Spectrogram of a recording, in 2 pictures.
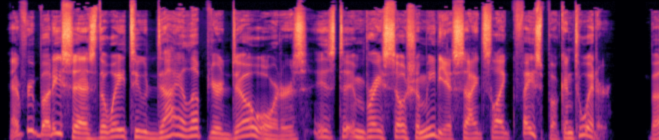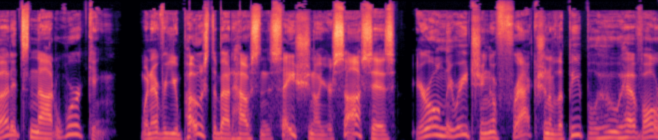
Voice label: explainer

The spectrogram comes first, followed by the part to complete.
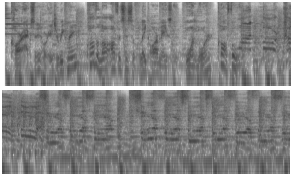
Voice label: radio

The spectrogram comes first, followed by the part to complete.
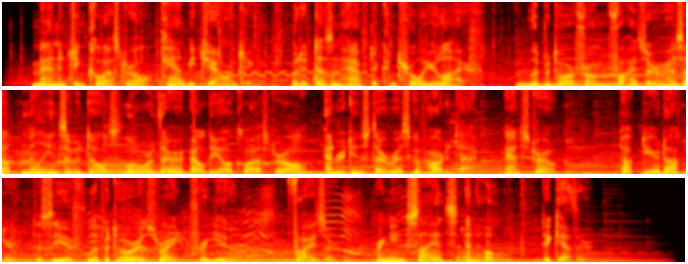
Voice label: Radio Spot; Lipitor

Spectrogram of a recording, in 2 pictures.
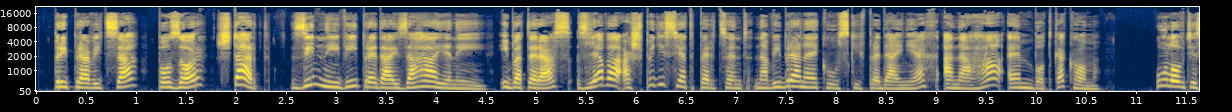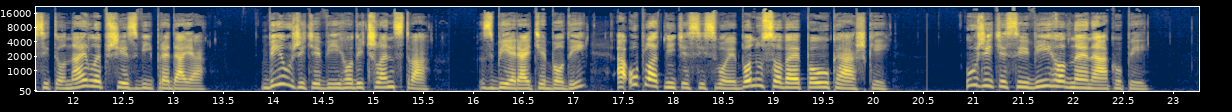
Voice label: INSTORE AD

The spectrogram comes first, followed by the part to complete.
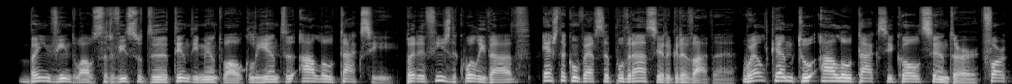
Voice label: Telephone Trilingue Portuguese English Spanish

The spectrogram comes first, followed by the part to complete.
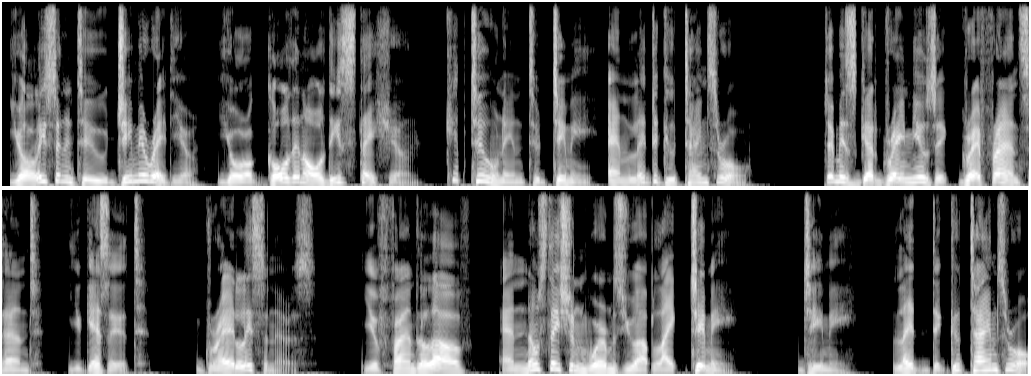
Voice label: english VO Italian Accent

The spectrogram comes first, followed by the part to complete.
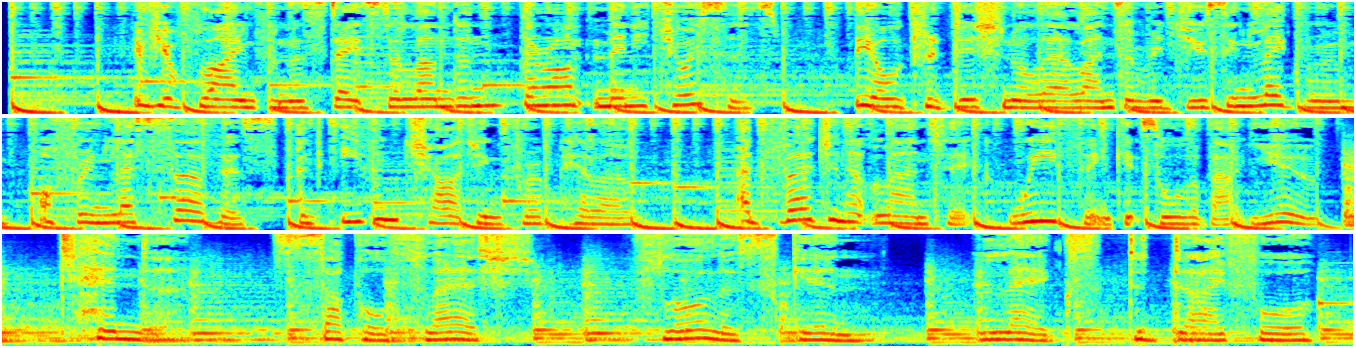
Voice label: BRITISH COMMERCIALS

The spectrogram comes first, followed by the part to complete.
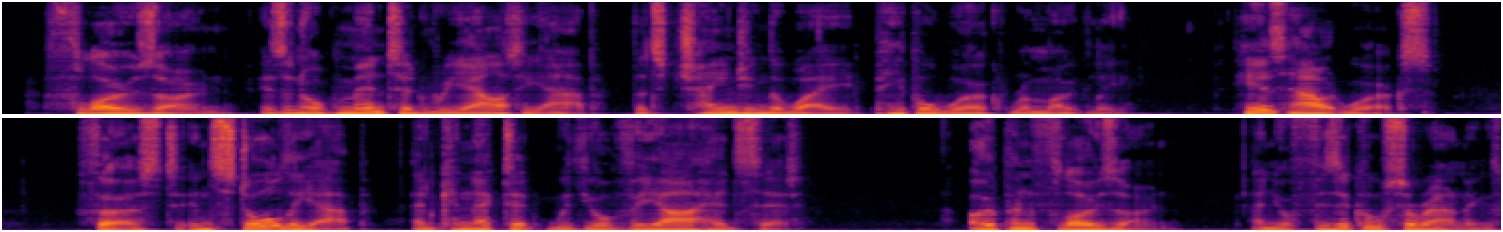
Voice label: Explainer video

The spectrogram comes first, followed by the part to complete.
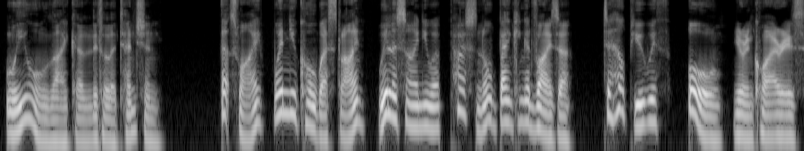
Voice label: UK; Westline

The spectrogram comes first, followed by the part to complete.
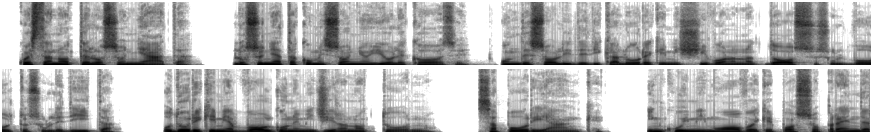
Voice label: ITALIAN MALE AUDIOBOOK; ALMOST BLUE

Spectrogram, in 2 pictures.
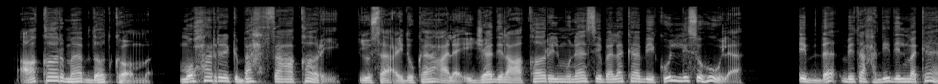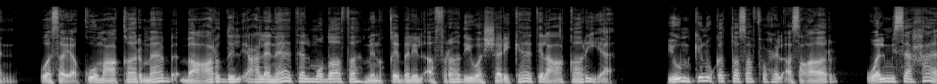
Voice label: male Arabic commercial ad

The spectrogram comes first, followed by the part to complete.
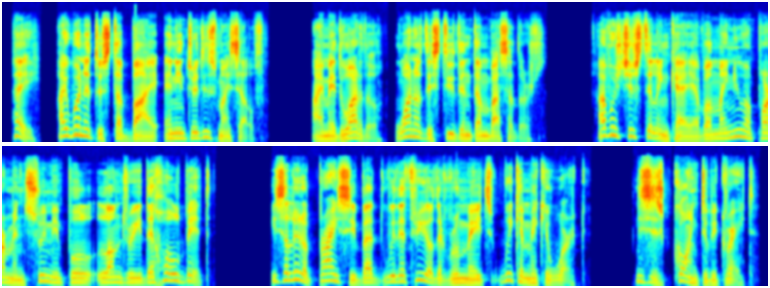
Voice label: eModule Spanish accent

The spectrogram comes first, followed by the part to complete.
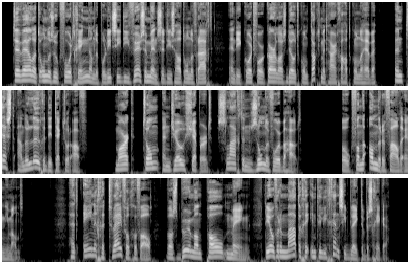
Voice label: Audiobook DUTCH non fiction

